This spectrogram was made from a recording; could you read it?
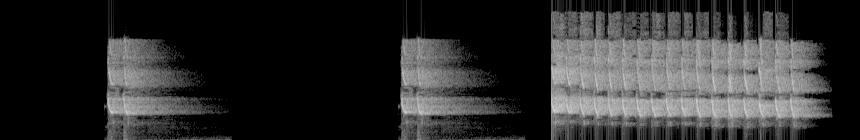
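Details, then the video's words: Cililin bird singing clearly: two short, hissy, high chirps spaced over a second apart, then a rapid buzzy trill of about fifteen pulses lasting over a second, in a quiet setting. "BURUNG CILILIN SUARA MANTAP, BERSIH, DAN JELAS"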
